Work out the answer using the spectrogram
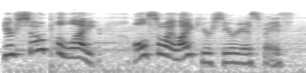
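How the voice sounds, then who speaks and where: High-voiced, playful woman streaming. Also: very animated, normal speed, fairly bright tone, faint music behind. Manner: playful, teasing. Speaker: live streamer. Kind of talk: casual gameplay commentary.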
